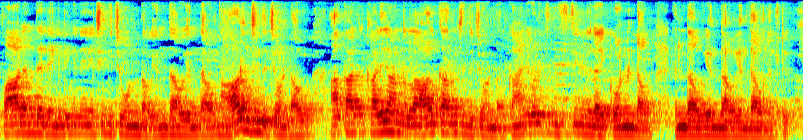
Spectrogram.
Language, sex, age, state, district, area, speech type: Malayalam, male, 18-30, Kerala, Kasaragod, urban, spontaneous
